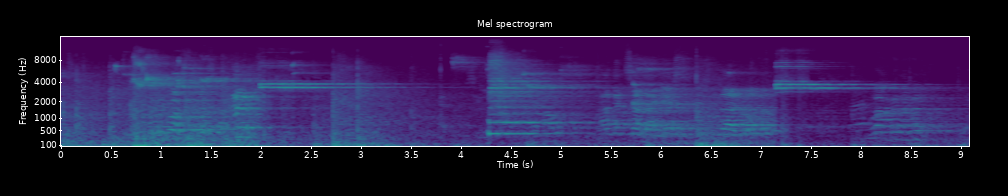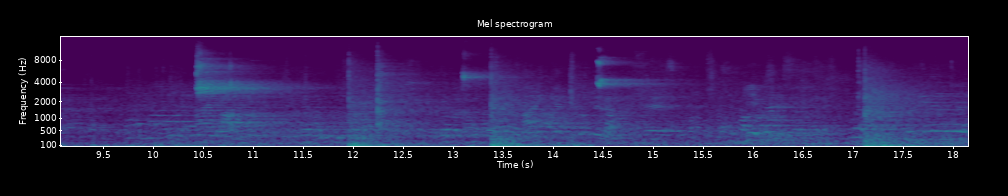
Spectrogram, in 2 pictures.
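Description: A basketball thuds as it bounces on the court.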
